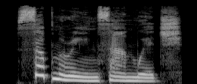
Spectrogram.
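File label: "submarine sandwich", British English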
